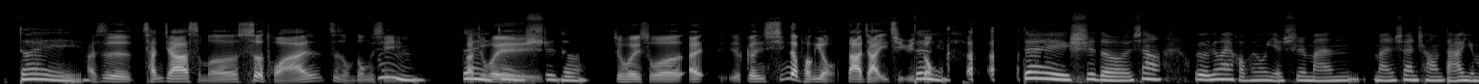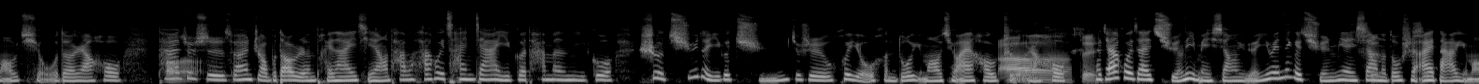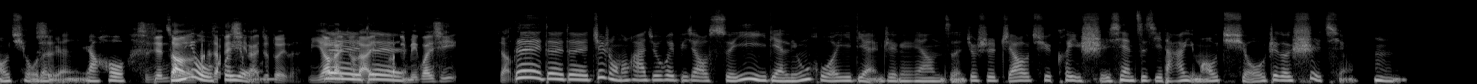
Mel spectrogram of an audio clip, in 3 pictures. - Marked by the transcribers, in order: laugh
- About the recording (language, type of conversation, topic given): Chinese, unstructured, 运动时你最喜欢做什么活动？为什么？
